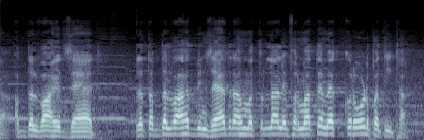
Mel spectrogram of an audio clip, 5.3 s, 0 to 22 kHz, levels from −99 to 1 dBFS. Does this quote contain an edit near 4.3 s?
no; 1 cut; at 1.7 s

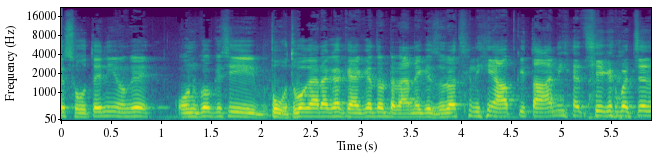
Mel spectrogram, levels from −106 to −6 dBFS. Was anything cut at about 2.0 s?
yes; 1 cut; at 2.0 s

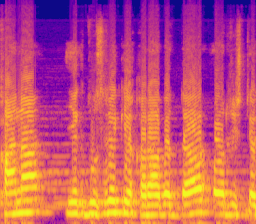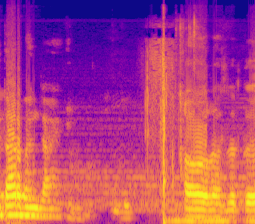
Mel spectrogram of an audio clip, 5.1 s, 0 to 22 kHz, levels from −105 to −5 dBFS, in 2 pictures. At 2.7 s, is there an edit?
no; 1 cut; at 4.2 s

